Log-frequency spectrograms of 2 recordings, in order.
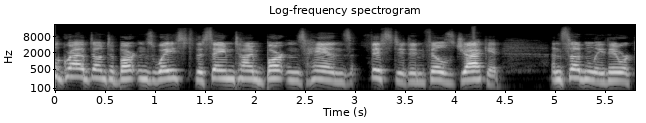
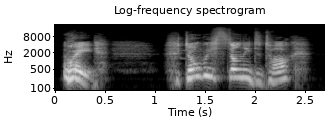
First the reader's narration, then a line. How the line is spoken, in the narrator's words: Barton groaned impatiently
